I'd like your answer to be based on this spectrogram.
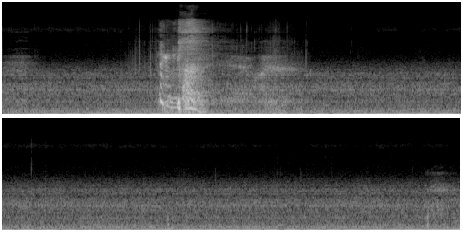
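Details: A very sleepy person's soft, drowsy sneeze with a small follow-up breath over a steady low hum.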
